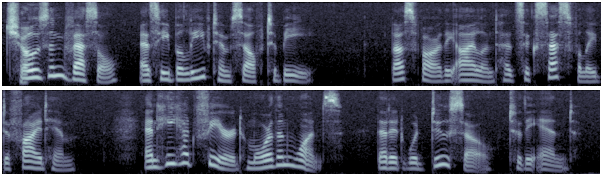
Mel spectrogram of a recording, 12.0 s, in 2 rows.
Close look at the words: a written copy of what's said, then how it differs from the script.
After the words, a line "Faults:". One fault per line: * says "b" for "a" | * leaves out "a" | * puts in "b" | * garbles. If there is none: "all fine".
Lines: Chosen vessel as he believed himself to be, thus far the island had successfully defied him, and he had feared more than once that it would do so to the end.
Chosen vessel as he believed himself to be, thus far the island had successfully defied him, and he had feared more than once that it would do so to the end.
Faults:
all fine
